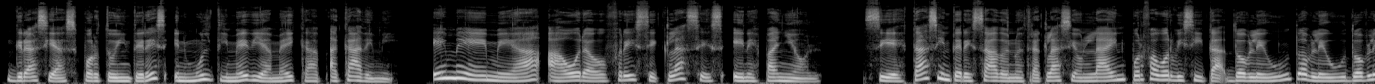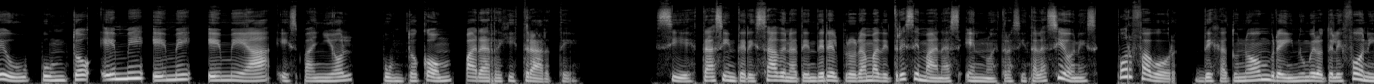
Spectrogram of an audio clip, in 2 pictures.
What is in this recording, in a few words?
SPANISH, Voice over; Multimedia Makeup Academy Voicemail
